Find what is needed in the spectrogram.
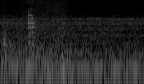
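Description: Near silence: room tone with a faint steady low hum and one faint click about half a second in.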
